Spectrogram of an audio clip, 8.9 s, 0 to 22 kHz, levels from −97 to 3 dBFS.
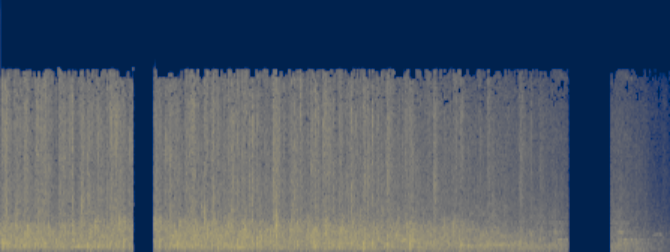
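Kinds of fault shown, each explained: Stream reconnect: the connection broke, playback went silent, and a fresh decoder picked the stream up again mid-flow. The server resent a short burst, so the sound restarts slightly behind where it stopped. This happens twice: at 1.77–2.25 s, with 270 ms of silence and a 209 ms repeat, and at 7.57–8.44 s, with 554 ms of silence and a 313 ms repeat. Unlike a plain dropout, which simply loses audio, each gap is followed by a replay of what came just before it.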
